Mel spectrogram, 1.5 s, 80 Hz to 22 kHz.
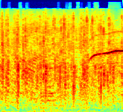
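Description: A crowd at a 1988 strongman trial of strength cheers and applauds loudly for Paul Lupton after he completes his lift, a dense, sustained roar of clapping that carries straight through.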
